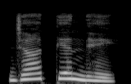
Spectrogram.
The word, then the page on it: ಜಾತ್ಯಂಧೆ: jātyandhe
